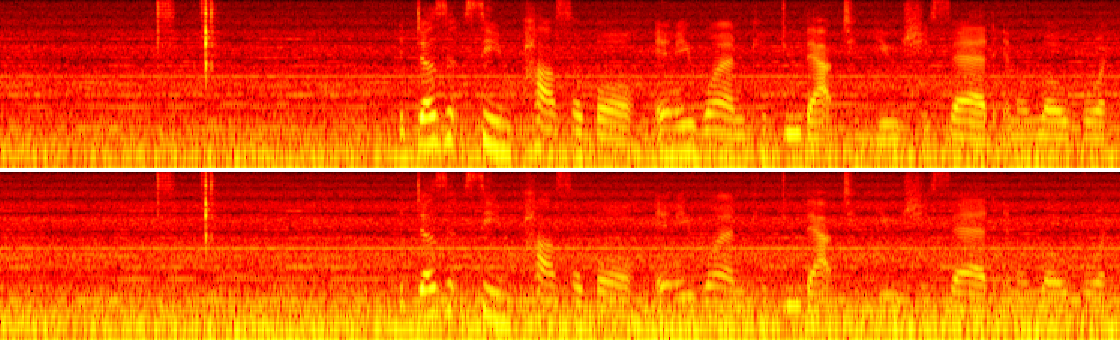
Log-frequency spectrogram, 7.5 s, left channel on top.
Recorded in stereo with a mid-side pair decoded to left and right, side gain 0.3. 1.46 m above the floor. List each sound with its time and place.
0.0 s a fan: 50° right
1.0 s a camera shutter: 40° left
2.7 s a woman speaking: 30° left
